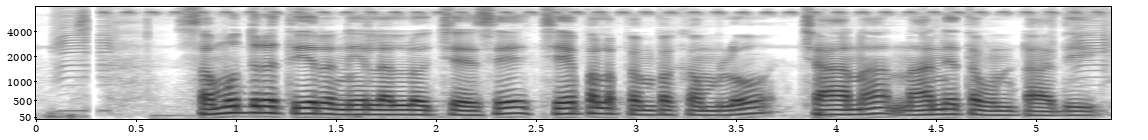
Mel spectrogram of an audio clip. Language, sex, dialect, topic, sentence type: Telugu, male, Southern, agriculture, statement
